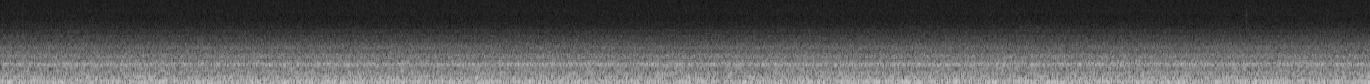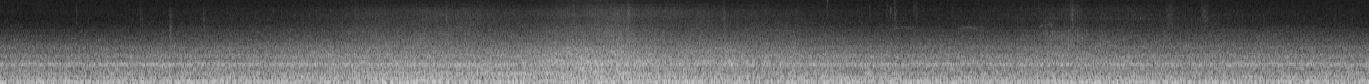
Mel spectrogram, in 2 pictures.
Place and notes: Rue Antoine Deville, Toulouse, France - Drone AIR C
air-conditioning, car, street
